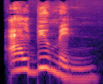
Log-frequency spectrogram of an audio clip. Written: एल्बुमिन

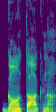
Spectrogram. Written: गौं

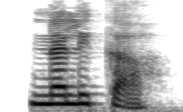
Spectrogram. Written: नलिका

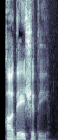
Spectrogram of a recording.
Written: आदेशिती

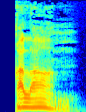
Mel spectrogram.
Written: क़लाम

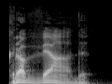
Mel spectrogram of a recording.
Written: क्रव्याद

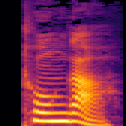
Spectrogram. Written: ठोंगा

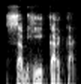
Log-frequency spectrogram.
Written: कर्कट

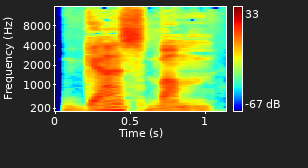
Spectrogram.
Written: बम

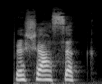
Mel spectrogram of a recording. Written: प्रशासक

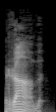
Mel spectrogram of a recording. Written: राव

